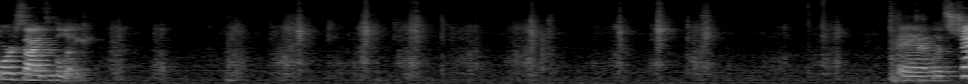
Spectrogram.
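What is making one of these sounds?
Scissors snip through fur.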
